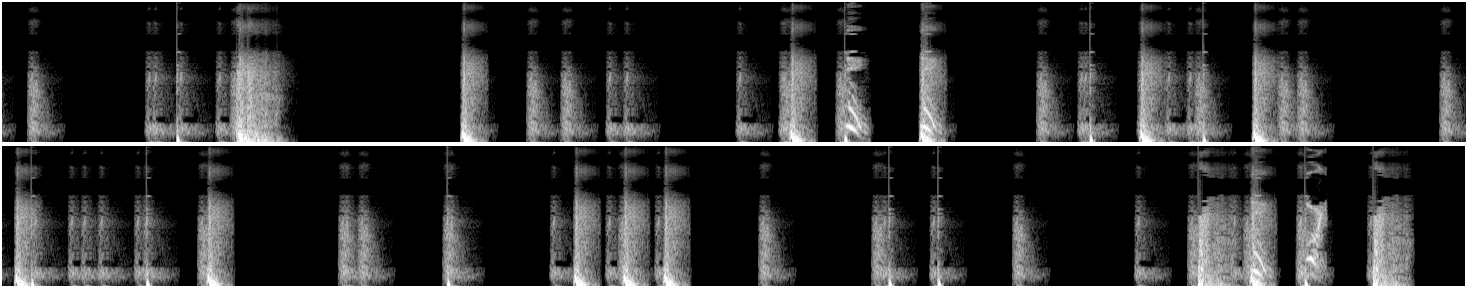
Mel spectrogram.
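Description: Punches and kicks land with sharp thuds in a fighting game.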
